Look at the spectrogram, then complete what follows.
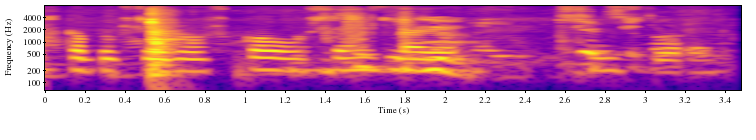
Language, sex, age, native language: Icelandic, male, 12, Icelandic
